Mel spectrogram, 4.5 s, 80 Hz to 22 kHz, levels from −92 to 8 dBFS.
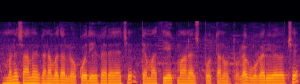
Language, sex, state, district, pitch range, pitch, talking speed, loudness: Gujarati, male, Gujarat, Gandhinagar, 120-125 Hz, 120 Hz, 210 wpm, -15 LUFS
